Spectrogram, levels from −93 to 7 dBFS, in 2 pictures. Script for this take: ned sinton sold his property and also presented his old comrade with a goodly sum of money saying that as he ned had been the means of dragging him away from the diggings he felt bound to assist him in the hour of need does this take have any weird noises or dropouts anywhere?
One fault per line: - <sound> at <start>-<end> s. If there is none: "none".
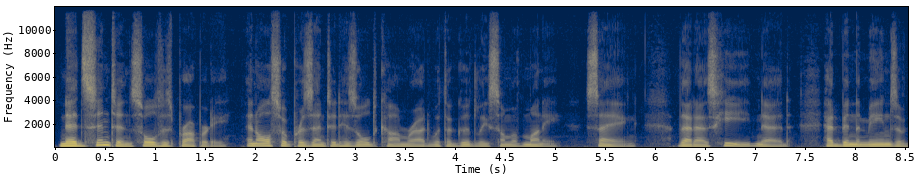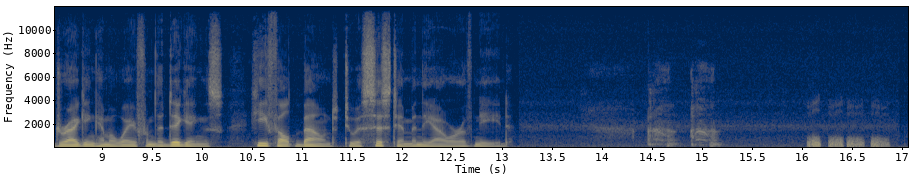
- cough at 13.8-15.3 s
- laugh at 16.0-16.9 s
